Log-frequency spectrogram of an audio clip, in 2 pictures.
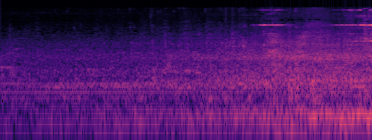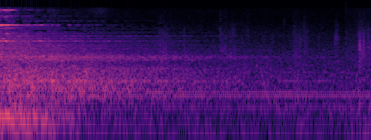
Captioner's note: train goes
